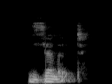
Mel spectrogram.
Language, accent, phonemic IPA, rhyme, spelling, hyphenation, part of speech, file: English, Southern England, /ˈzɛl.ət/, -ɛlət, zealot, zeal‧ot, noun, LL-Q1860 (eng)-zealot.wav
- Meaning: One who is zealous, one who is full of zeal for their own specific beliefs or objectives, usually in the negative sense of being too passionate; a fanatic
